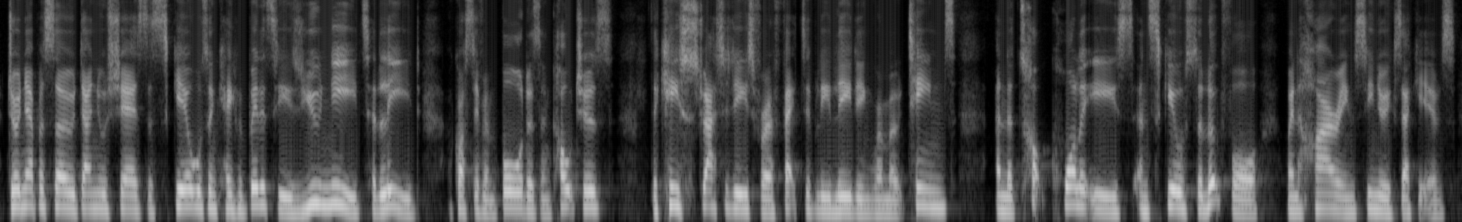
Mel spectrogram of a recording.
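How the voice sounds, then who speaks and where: A man's voice: fairly high pitch, moderate pace, a little mellow, no room sound. A man hosting a studio podcast, upbeat and chatty, laughing often. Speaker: podcast host. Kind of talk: podcast interview.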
